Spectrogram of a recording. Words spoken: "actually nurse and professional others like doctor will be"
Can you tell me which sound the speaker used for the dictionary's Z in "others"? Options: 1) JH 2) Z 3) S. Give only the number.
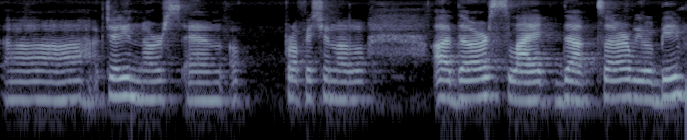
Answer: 3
